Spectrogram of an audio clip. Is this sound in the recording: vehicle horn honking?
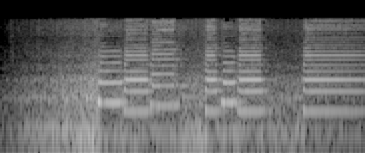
yes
